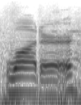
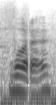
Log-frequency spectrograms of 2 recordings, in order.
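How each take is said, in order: First: It is said with an American accent, t like d. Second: It is said with an Australian accent.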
